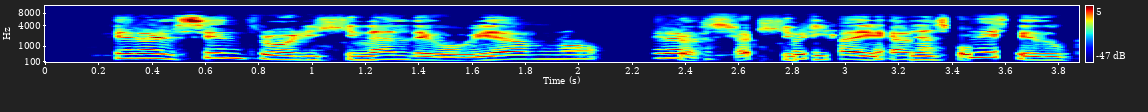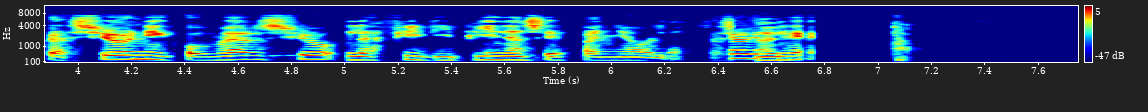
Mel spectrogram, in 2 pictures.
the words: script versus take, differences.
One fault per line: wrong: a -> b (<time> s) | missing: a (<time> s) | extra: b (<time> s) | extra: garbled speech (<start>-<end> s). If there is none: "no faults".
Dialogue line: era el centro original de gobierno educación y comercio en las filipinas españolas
extra: garbled speech (2.3-3.6 s)
missing: en (5.0 s)
extra: garbled speech (6.4-6.8 s)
